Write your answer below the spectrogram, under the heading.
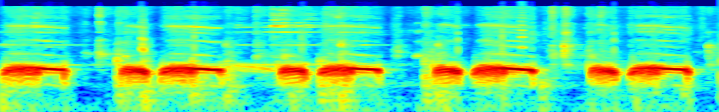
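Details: Lure spotted dove cooing thúc gù style, mellow low phrases of a brief note then a longer coo with a rising slurred tail, given in quick succession.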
